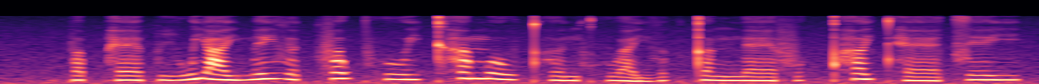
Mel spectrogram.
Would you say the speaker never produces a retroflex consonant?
yes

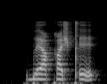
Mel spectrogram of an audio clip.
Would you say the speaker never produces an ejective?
no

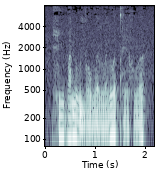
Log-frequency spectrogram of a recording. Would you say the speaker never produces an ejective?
yes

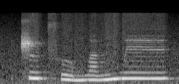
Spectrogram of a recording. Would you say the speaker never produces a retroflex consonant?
no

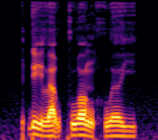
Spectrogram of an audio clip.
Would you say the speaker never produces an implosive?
no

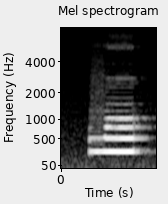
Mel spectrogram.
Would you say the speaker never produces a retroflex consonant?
yes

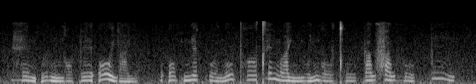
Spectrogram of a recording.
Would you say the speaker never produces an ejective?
yes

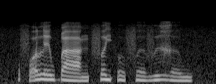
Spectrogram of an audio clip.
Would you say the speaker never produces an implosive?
no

